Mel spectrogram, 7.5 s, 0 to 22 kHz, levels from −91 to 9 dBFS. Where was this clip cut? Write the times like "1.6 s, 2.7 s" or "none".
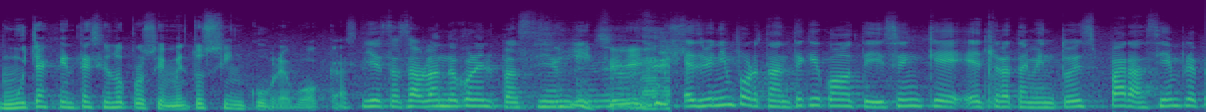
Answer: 4.2 s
